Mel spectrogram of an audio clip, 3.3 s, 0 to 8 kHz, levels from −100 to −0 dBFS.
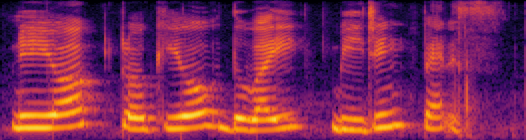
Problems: none marked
